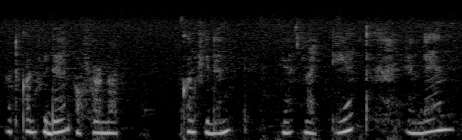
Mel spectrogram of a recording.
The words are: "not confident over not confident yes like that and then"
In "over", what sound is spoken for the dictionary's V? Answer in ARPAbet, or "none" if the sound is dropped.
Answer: F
